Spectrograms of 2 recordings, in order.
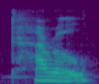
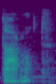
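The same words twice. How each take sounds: First: It is said with an English pronunciation. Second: It is said with a Finnish pronunciation. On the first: "tarot is pronounced tarot in English" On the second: "in Finland we pronounce it tarot"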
